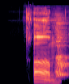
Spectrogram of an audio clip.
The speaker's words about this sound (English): I did some research, and you hear my dog barking in the background.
